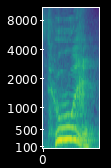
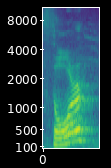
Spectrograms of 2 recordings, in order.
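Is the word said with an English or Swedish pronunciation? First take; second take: Swedish; English. First: The word is said with a Swedish pronunciation. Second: The word is said with an English pronunciation. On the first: The speaker calls it right. "Like it's Thor" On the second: The speaker calls it wrong. "not Thor"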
